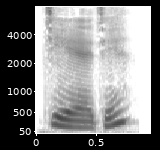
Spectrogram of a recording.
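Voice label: "jiejie", Chinese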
